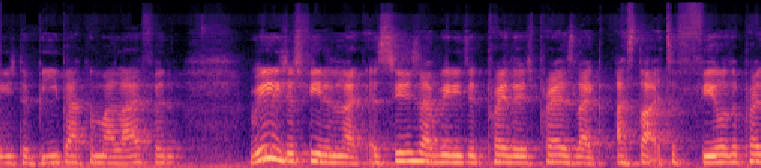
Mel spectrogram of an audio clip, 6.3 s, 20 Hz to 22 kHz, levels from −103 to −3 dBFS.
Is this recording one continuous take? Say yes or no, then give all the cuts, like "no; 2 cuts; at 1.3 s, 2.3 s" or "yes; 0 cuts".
yes; 0 cuts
